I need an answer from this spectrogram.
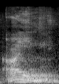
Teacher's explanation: Ain di bawah tenggorok, di jakun dia. Ain. Ya dimatikan ya.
